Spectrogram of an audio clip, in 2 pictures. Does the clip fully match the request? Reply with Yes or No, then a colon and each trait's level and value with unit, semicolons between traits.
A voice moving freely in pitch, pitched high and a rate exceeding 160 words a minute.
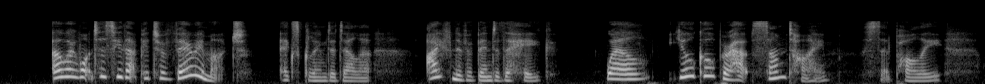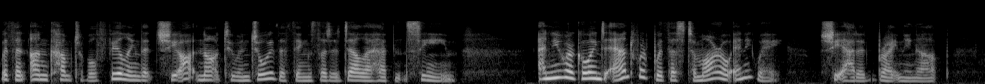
Yes: wide, 8.2 semitones; high, 210 Hz; average, 170 wpm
